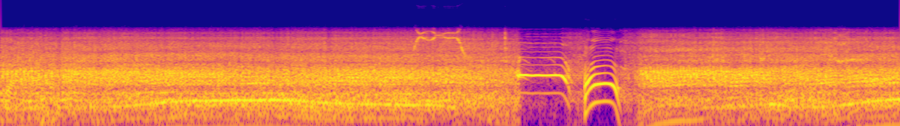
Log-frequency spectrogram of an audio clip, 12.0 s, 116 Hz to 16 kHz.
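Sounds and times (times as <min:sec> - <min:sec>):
engine running under load: 0:00.0 - 0:06.9, 0:07.8 - 0:12.0
high wavering whistle: 0:05.5 - 0:06.3.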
